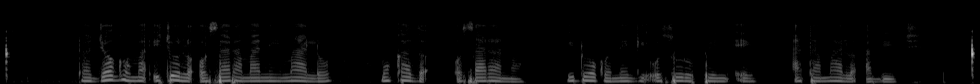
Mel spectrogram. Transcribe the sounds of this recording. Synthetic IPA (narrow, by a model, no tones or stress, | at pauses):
tɔd͡ʒɔɡɔmaʔɪt͡ʃolɔ̰ʔɔsaɾamanɪmalo | mɔkad̪ɔ̰ | ɔsaɾanɔ | ɪdwɔkɔnɛɡɪʔo̰suɾopiɲḛ | atamalɔ̰ʔabit͡ʃ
